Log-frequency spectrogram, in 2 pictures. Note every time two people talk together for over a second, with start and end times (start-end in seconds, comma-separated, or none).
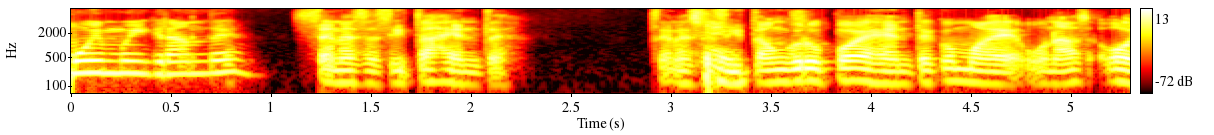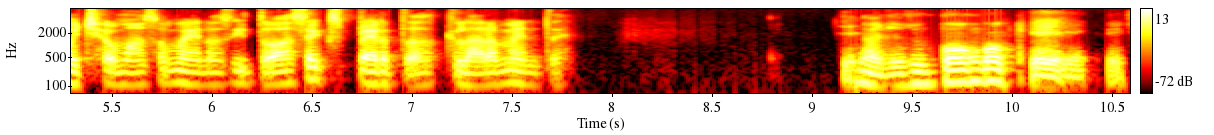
none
